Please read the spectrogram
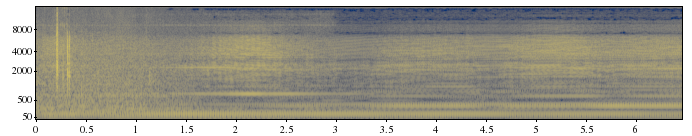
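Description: Music: a sustained droning chord on electric guitar with effects, held steady without a beat. A short click sounds just after the start.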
